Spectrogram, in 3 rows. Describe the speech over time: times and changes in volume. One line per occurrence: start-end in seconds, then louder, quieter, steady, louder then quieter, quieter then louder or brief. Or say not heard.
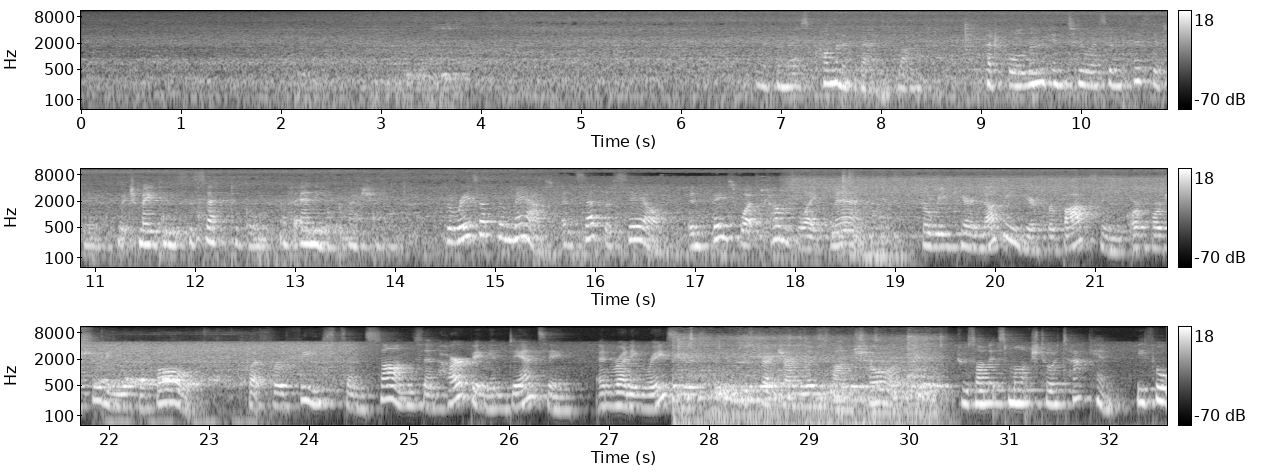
6.6-32.5 steady.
